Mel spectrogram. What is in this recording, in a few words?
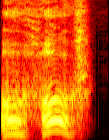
Horse Stop Walk Adult; Duviri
